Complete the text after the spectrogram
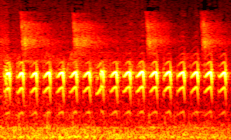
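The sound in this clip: White-breasted nuthatch calling in a rapid, even series of many loud, nasal, honking notes, each at the same pitch, over a low background rumble.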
